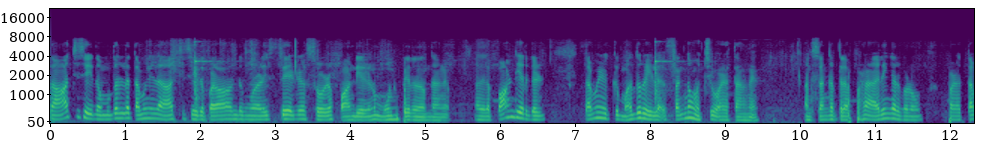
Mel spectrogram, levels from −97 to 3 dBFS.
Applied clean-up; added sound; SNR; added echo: none; Piano; 16 dB; none.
